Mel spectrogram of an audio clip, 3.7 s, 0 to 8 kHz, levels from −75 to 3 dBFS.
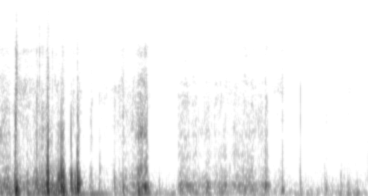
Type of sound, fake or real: real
